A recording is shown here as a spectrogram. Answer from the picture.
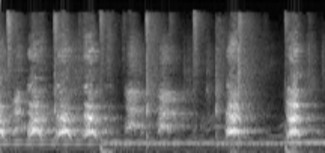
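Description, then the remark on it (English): Many dogs barking in a rapid, uneven series of overlapping yelps and barks at a local Be'er Sheva branch of an animal welfare society in Israel, with a steady low hum underneath and no talking. “I saw so many dogs barking and barking, and I was so sad, like I understood it's not a good place for them.”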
